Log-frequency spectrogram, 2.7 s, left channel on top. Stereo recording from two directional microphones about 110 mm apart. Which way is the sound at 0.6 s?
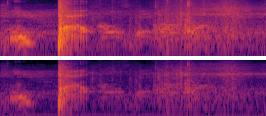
40° right (ahead or behind).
